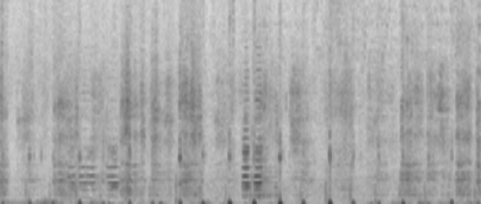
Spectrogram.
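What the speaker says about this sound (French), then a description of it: "Oh, ça klaxonne" A car horn toots a few short times in a street, moderately loud, mixed with footsteps and light traffic noise while people talk nearby.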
